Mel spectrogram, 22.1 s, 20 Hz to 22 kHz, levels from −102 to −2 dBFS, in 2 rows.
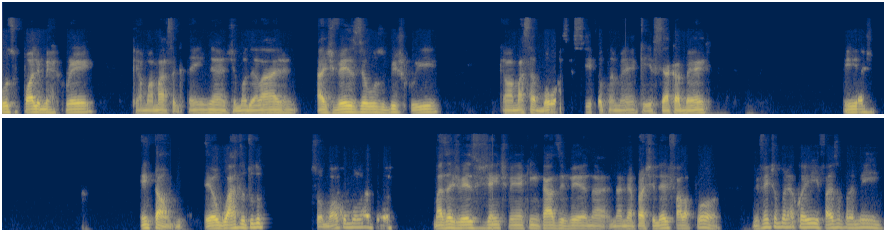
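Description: At 7.79 s and again at 13.12 s, the speech jumps slightly forward, with no gap of silence. Each time, roughly 10 ms of audio is missing. This is a dropped buffer (overrun), likely caused by the program not reading its samples before the hardware overwrote them, so the audio on either side was spliced directly together.

From 14.29 s to 14.91 s there is a long network dropout. The last sound carries on briefly as a fading buzz or hiss, then gives way to about half a second of silence. The speech comes back at 14.91 s further along, with roughly 0.6 s gone. The likely cause is that no packets arrived for that stretch, and the receiver filled the gap by extending the last sound before falling silent.

At 17.15 s a smaller dropped buffer (overrun) gives a skip of only a few milliseconds. It likely comes from the same kind of missed read.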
